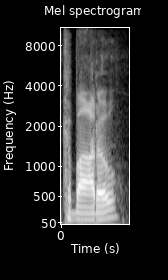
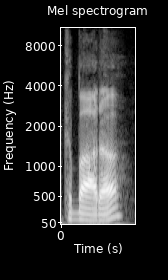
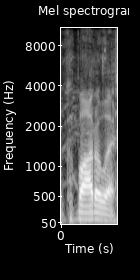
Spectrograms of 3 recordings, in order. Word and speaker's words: Coboto: said it wrong but kabado not cabata cabato so cabato SC so I apologize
